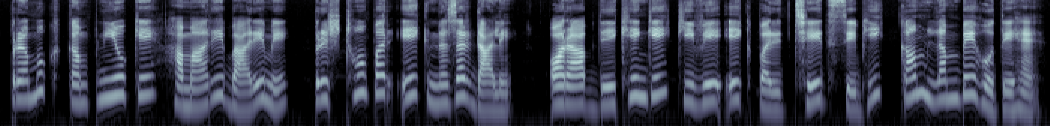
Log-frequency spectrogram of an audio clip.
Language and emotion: Hindi, neutral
